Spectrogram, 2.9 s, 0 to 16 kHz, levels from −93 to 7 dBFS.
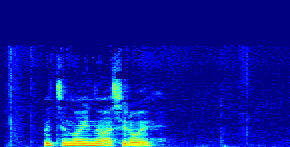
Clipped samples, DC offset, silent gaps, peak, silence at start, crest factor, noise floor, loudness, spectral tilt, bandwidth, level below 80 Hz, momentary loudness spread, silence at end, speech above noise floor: under 0.1%; under 0.1%; none; -8 dBFS; 0.45 s; 14 dB; -69 dBFS; -21 LUFS; -7 dB/octave; 7.6 kHz; -68 dBFS; 8 LU; 1.4 s; 50 dB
